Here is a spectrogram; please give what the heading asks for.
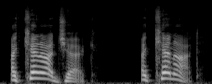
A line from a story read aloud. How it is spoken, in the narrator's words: she cried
